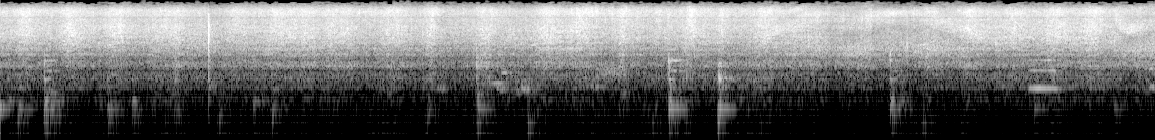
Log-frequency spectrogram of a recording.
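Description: Shallots and ginger-garlic paste sizzling in oil in a pressure-cooker pan, stirred with a spatula that scrapes and taps against the pan at irregular moments. The paste is being sautéed until its raw smell is gone.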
